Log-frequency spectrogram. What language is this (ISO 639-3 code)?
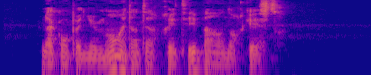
fra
